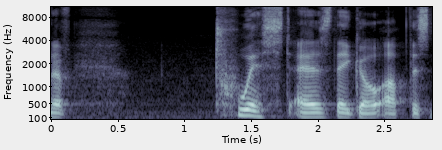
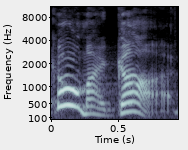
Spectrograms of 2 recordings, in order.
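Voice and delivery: mock gasp of wonder, pitched way up; astonished; 11 semitones higher, 4 dB louder, slower than usual. Tourist gasping at London in astonishment. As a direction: act amazed at a simple view. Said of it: "like, astonishingly".

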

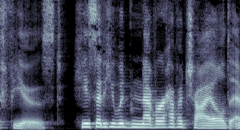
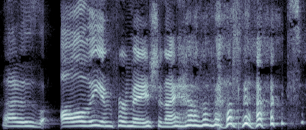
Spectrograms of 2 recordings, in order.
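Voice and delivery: higher-pitched, laughing through the words; amused, laugh-filled admission; 6 semitones higher than usual. Real, not acted. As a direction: barely get it out for laughing. Laughing at the absurd chicken scam.

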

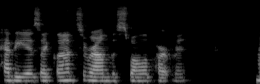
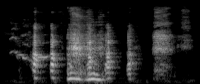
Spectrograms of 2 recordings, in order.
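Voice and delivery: laughing; 6 semitones higher, 5 dB louder than usual. Real, not acted. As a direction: burst of laughter. Laughing at flubbed word.

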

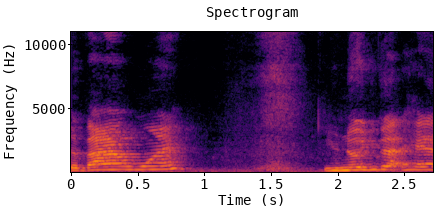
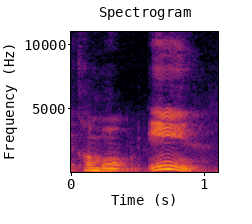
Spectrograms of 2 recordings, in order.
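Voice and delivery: louder, calling the viewers in; 9 dB louder than usual. Real, not acted. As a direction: call them in from across the room.

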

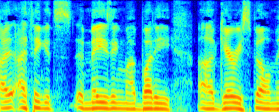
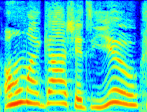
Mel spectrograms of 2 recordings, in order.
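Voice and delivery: high, mock-starstruck squeal of recognition; gushing fan; 10 semitones higher, slower than usual. Husband imagines wife greeting him like a star, mock gushing. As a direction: gush like a pretend adoring fan.

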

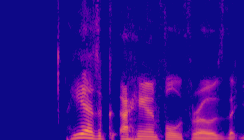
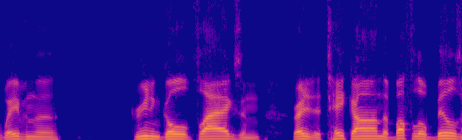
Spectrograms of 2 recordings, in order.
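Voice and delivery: ordinary delivery

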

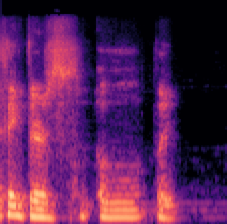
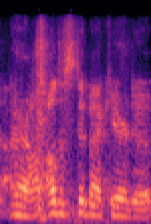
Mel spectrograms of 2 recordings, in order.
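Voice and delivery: normal talking voice

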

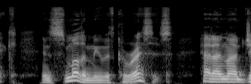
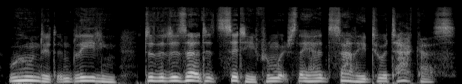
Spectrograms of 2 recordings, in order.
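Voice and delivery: higher voice, mournful account; grieving young woman; 7 semitones higher than usual. A narrator's reading. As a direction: recount his fall with sorrow. Thuvia recounts the battle.

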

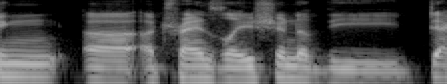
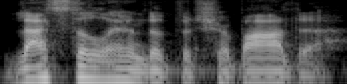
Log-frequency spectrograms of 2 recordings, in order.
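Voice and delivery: put-on Italian accent; 3 semitones lower than usual. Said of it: "whenever you say ciabatta in that accent".

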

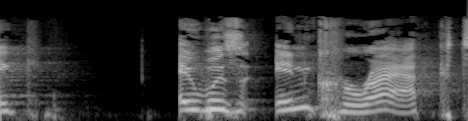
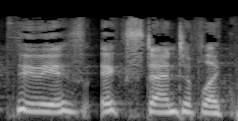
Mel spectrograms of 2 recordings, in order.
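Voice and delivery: ordinary delivery

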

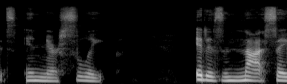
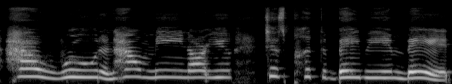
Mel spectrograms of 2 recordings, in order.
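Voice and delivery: higher, slow indignant mock voice of angry critics; mocking mad critics; 8 semitones higher than usual. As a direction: parody the outraged commenters, pitched up. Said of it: "And those people were so mad".

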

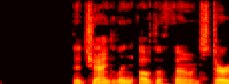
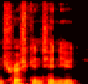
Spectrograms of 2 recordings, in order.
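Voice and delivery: ordinary delivery

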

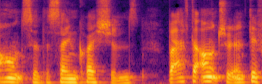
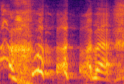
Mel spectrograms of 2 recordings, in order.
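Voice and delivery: breathless whispered giggle, pitched way up; imitating stifled laughter. Mimicking the cameraman holding in laughter, whispered giggle. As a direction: act out a cameraman trying not to crack up. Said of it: "the cameraman's going".

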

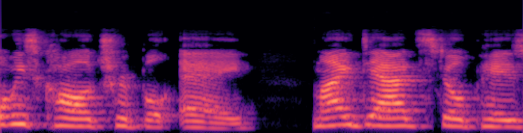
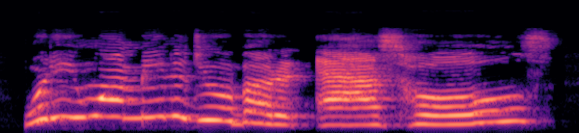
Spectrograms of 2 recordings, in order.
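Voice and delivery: mock angry yell; 9 semitones higher, 7 dB louder than usual. Kristen yelling at drivers beeping at her, mock angry shout. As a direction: yell it back at honking drivers. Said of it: "She goes".

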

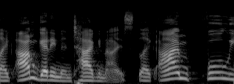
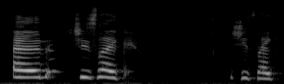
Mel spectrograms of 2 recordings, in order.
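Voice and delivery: drawn-out high lead-in; 8 semitones higher, slower than usual. Retold or imitated.

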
